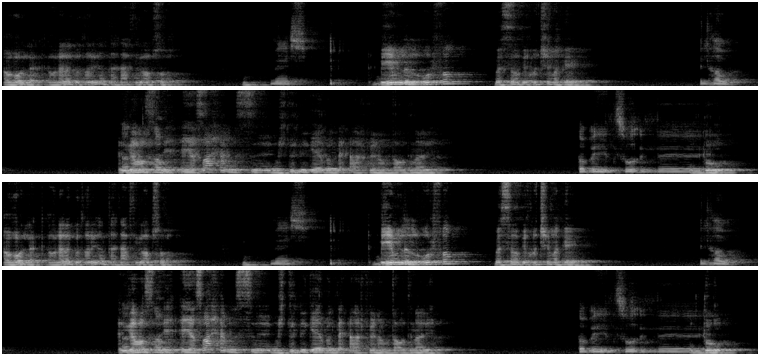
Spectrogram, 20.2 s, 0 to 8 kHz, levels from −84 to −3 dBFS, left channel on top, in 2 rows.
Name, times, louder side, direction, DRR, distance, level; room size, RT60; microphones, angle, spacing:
voice 1, 0.0-2.3 3.2-3.3 4.9-6.1 6.6-7.8 11.6-15.9 19.2-19.7, right 1 dB, 80° right, 2 dB, 4.8 m, -29 dB
voice 2, 3.6-4.0 9.3-9.7 11.7-11.8 12.1-12.3 17.8-19.7, equal, 15° left, 4 dB, 2.2 m, -36 dB
29.0 x 20.5 x 8.5 m, 0.87 s
head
